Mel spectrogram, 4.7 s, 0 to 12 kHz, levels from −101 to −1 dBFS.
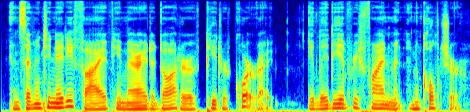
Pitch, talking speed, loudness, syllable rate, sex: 110 Hz, 215 wpm, -19 LUFS, 7.3 syllables/s, male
